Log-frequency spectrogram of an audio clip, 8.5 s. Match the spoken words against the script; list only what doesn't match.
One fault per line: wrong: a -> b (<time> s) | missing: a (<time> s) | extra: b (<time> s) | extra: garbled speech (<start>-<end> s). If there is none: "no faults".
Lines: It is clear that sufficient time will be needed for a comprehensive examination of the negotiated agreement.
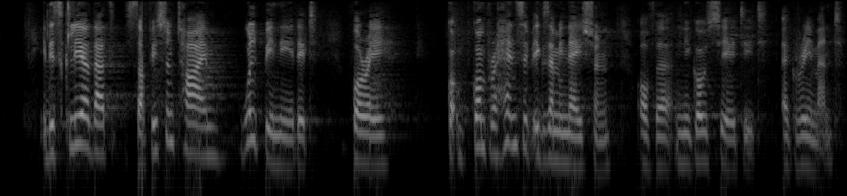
no faults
